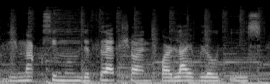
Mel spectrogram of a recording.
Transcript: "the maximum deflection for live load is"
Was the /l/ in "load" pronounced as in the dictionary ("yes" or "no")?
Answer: yes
